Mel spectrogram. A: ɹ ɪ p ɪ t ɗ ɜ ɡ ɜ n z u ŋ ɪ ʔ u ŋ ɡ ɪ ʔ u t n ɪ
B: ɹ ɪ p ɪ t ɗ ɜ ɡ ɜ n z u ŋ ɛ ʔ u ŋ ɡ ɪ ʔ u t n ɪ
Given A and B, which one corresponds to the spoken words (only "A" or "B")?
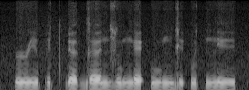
B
